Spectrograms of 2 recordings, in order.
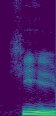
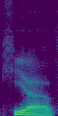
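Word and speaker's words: Kyiv: so first of all she says I leave keev tonight it's not pronounced key Victoria newand pronounced Kev all right um I I realize that she's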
